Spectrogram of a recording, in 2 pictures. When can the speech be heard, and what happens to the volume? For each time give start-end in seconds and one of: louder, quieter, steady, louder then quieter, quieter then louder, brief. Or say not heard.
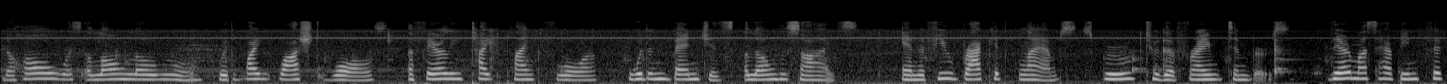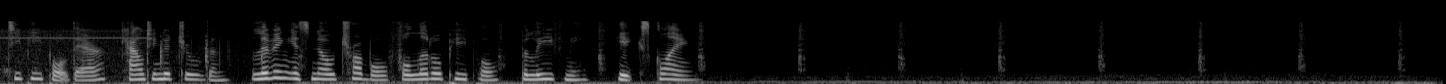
0.0-21.4 steady.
